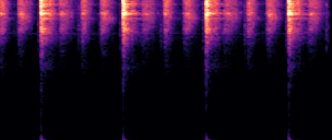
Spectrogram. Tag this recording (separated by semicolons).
percussion; percussion-loop; tamborine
